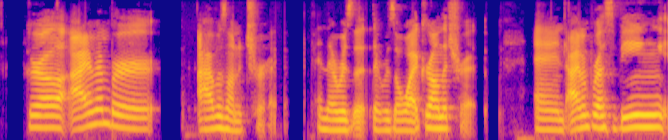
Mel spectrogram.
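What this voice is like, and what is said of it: Usual voice. Nothing is said of it.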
